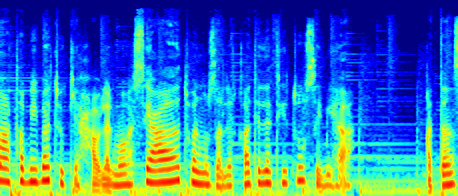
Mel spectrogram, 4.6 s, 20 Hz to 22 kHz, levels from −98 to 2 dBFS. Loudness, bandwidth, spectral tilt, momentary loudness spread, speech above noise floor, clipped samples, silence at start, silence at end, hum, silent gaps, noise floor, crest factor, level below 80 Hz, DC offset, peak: -15 LUFS; 14.5 kHz; -7.5 dB/octave; 12 LU; 24 dB; under 0.1%; 0 s; 0 s; none; none; -38 dBFS; 16 dB; -36 dBFS; under 0.1%; 0 dBFS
